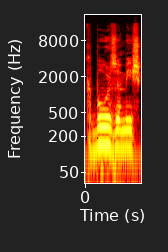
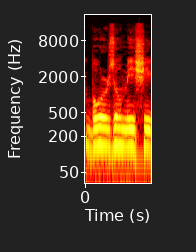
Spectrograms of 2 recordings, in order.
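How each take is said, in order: First: The word ends without the final vowel. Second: The word ends with a final vowel syllable. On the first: "that final I just isn't pronounced" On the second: "you hear the extra syllable"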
